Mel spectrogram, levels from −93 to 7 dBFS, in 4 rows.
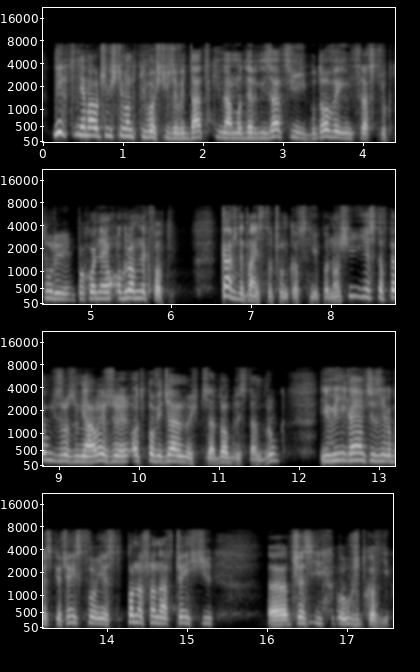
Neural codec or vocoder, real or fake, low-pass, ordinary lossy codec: autoencoder, 48 kHz, 32 numbers a frame, DAC-VAE, trained on Japanese speech; fake; 7.2 kHz; none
